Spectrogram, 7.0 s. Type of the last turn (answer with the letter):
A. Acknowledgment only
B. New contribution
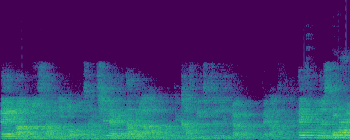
A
